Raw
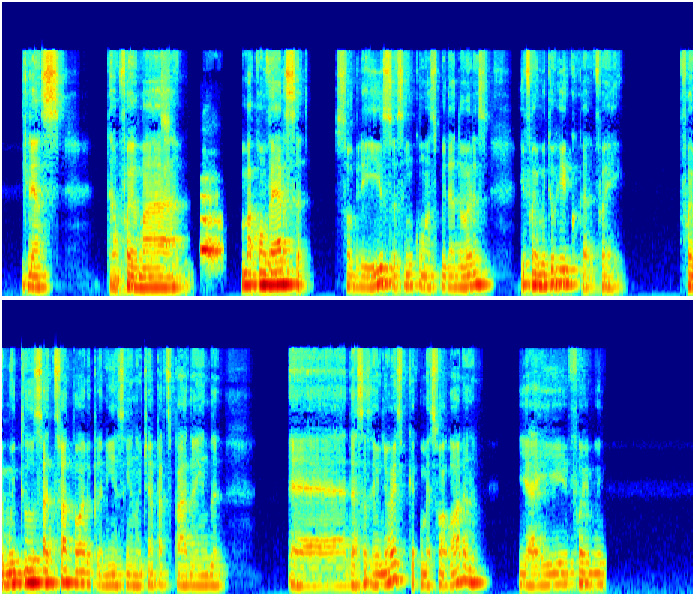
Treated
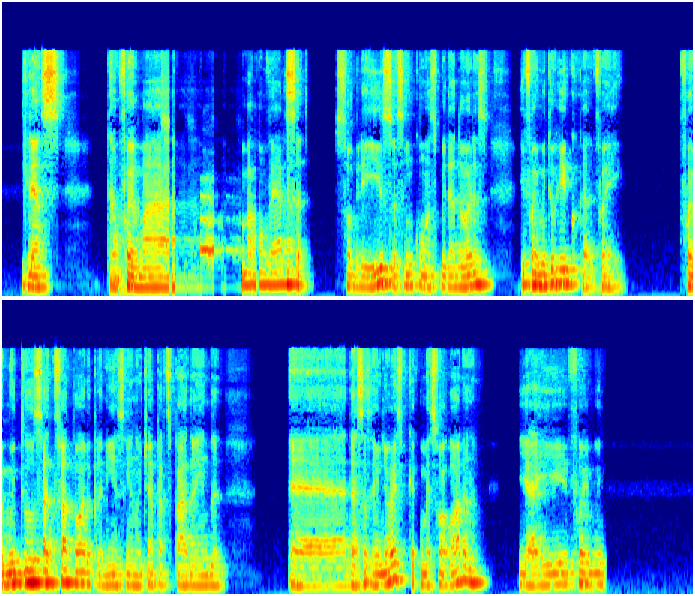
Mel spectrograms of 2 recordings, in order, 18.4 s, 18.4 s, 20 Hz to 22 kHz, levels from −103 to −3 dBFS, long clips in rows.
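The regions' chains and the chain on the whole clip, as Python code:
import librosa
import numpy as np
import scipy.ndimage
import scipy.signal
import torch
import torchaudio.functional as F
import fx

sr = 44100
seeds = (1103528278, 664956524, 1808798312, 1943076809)

y = fx.chain(x, sr, fx.high_shelf(hz=5700.0, db=-5.5),
    fx.echo_feedback(ms=328, feedback_pct=38, wet_db=-17.5),
    fx.level_steps(step_db=23), at=(1.76, 3.8))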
